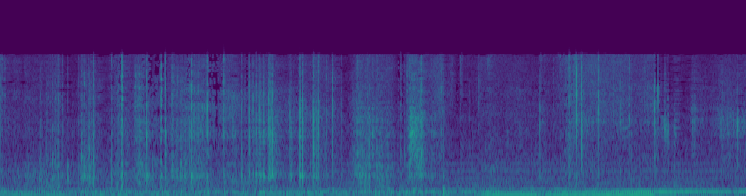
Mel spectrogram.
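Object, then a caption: Perforated faux-leather book cover. Long nails scratch the teal perforated faux-leather cover of a thick Bible held upright and tap along its spine. The result is a dense run of dry, crackly scratches and sharp little clicks over a steady low hum.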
